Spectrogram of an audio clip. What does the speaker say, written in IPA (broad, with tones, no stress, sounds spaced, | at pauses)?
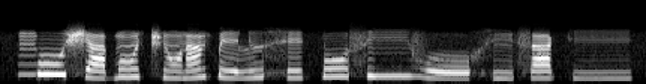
m oː˦ ʃ a˨ ɓ ɔ̃˧ t͡ʃ ɔ̃˨ ɾ ã˦ k͡p e˨ l ɨ˧ h e˧ k͡p o˦ s iː˦ v oː˨ h ĩ˨ s a˧ k iː˧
